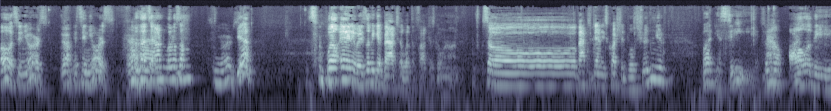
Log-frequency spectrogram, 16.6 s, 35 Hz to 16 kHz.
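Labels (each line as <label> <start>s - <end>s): One man asks another a question, and the other speaks briefly in English at a pleasant volume indoors. 0.0s - 16.6s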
